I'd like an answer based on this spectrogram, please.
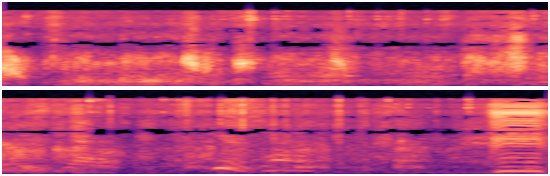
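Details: Dogs at play, two Great Danes against a gang of three smaller dogs including a poodle; short bursts of barking and rough play noises under a person's running commentary, ending in a loud harsh burst.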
